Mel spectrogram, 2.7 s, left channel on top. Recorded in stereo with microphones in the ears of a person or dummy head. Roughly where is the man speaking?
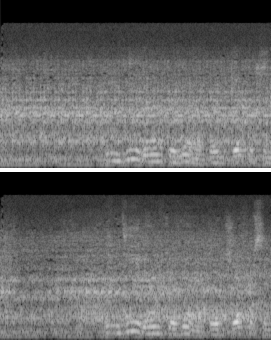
Right.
